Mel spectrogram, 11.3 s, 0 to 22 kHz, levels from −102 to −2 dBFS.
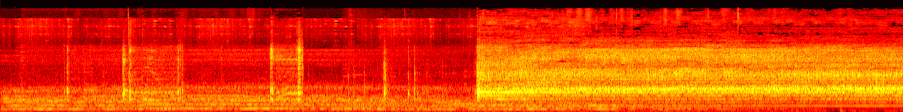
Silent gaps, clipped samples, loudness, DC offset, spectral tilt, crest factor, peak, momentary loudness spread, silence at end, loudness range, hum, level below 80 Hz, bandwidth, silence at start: none; under 0.1%; -26 LUFS; under 0.1%; -2 dB/octave; 22 dB; -6 dBFS; 16 LU; 0 s; 10 LU; none; -64 dBFS; 16 kHz; 0 s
